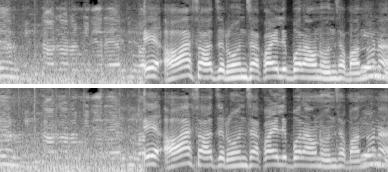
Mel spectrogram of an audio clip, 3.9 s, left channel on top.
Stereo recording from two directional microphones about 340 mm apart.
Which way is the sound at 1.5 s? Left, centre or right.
Centre.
